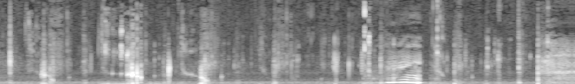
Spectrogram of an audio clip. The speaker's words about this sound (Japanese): コンペイトーを食べきりました。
